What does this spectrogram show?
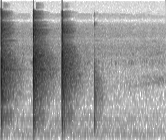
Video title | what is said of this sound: How To: Bath Bombs ._. | you could hear the difference between when it's open and when it's not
